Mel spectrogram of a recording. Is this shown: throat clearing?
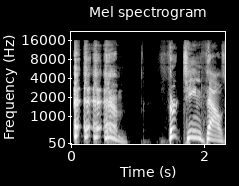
yes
